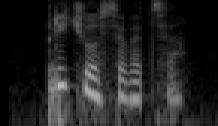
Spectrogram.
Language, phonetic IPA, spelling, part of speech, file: Russian, [prʲɪˈt͡ɕɵsɨvət͡sə], причёсываться, verb, Ru-причёсываться.ogg
- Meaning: 1. to comb one's hair 2. passive of причёсывать (pričósyvatʹ)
